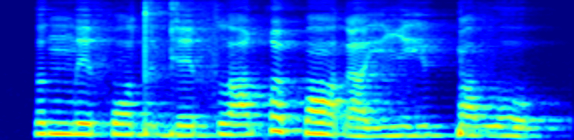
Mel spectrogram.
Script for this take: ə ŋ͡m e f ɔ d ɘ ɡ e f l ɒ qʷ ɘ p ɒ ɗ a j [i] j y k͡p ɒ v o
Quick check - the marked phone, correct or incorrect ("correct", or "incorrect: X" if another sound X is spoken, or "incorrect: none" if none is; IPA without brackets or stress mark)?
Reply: correct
